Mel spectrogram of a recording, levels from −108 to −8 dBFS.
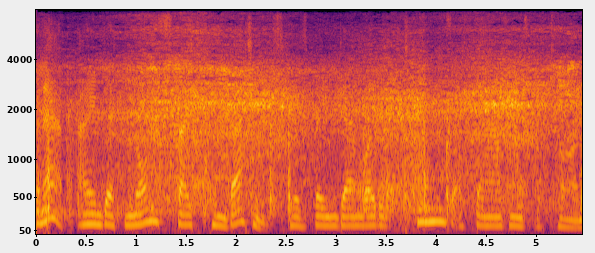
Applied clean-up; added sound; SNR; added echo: none; Train; -4 dB; none.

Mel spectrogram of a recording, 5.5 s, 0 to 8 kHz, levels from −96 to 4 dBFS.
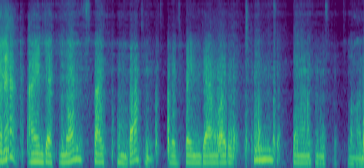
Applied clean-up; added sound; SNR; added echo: neural mask model RNNoise.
